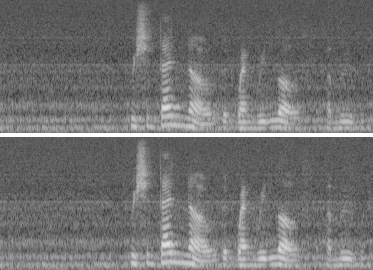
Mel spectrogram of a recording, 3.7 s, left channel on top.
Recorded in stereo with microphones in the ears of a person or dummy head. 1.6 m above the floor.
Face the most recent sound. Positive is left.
turn(degrees=-15)  # may be behind; listen again after turning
